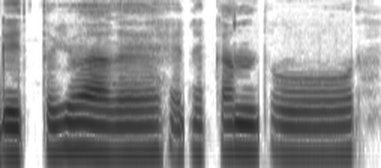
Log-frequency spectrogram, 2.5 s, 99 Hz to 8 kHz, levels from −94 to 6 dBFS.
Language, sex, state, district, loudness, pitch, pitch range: Chakma, female, Tripura, Unakoti, -18 LUFS, 150 Hz, 145-155 Hz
